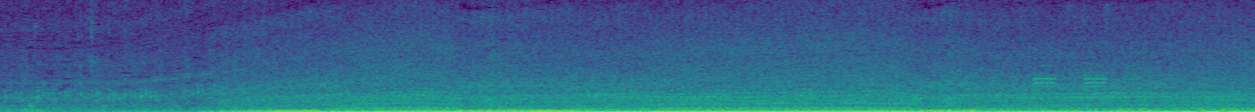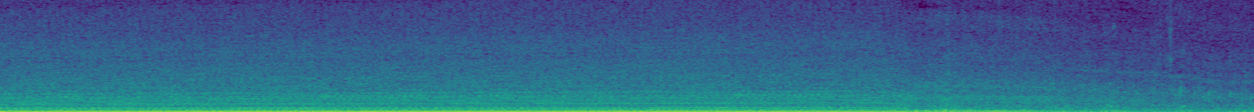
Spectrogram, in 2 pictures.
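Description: A bus engine revs up through its gears and then eases off.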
